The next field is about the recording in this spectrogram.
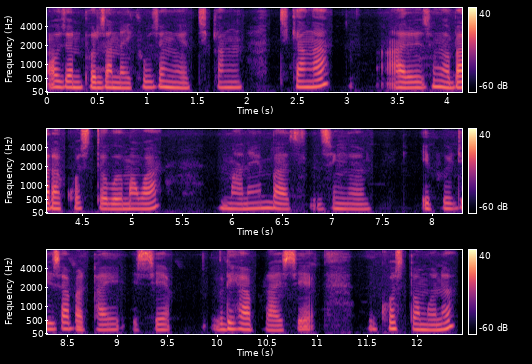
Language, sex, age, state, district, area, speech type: Bodo, female, 30-45, Assam, Baksa, rural, spontaneous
